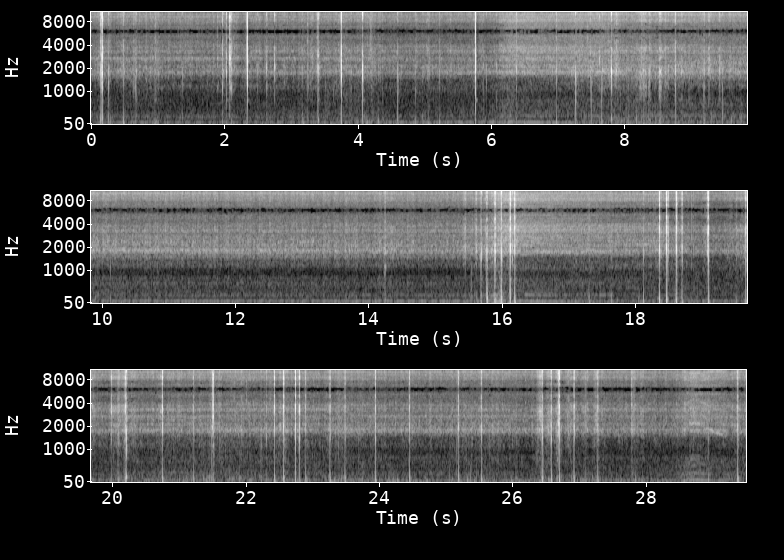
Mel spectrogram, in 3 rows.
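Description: Kawasaki ZX-6R's inline-four engine idling with a steady low hum, under sharp knocks, clicks and rustling from gear being handled right at the helmet camera, with a loud cluster of knocks about sixteen seconds in.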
